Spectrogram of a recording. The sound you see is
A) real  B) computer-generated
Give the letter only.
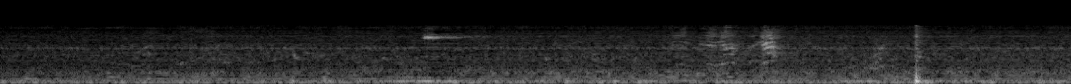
B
